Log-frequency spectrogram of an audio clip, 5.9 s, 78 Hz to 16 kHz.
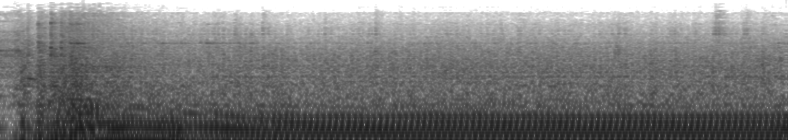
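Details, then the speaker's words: Predator 3500 generator with newly installed remote start/stop kit (kit pulls the choke, generator left on run), test start from next to the shed: engine catches within about a second and settles into a steady, even drone; normal start and run. "From over there next to the shed, right by the thermometer, I stood and tried to start the generator, and it started with no problem."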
